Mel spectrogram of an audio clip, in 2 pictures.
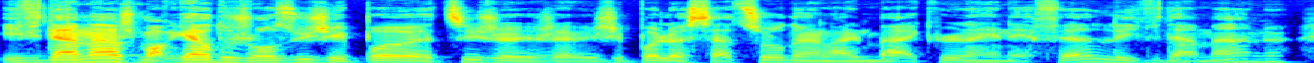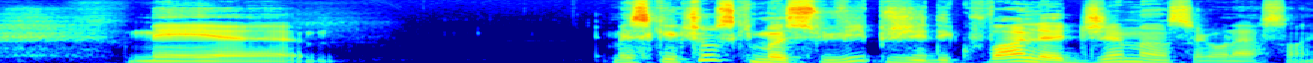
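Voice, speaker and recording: Delivered very fast in a Quebec accent, the speech has lively intonation and big swings in loudness. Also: man, medium pitch for a man. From Quebec, Gaspésie (Percé). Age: 30s. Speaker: entrepreneur and podcaster. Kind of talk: casual interview. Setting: studio.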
